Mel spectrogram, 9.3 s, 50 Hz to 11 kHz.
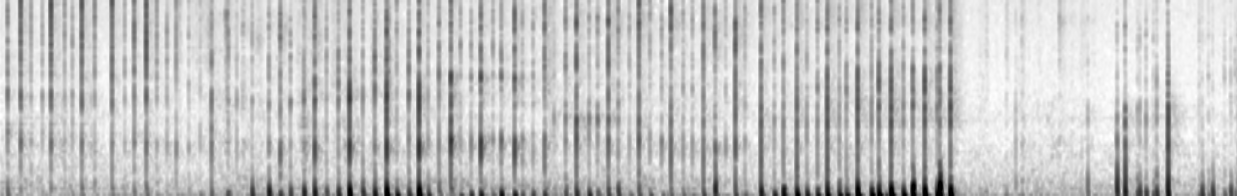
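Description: Fingertips and nails tap and flick fast along the edges of a solid stack of paper playing cards held between the fingers, with no box. A rapid, uneven stream of short, crisp taps with dull low thumps and bright ticks builds in intensity until about 7 seconds. After a brief near-silent pause, a few sparser taps follow.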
